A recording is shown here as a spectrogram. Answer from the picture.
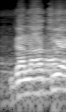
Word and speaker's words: गलतियों: इसको लिखी है और उर्दू में इसका प्रोनाउंसिएशन है गलतियों। तो गलतियों का मतलब ये गलतियों मत समझ लेना आप, गलतियां नहीं है।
